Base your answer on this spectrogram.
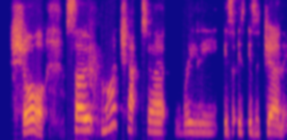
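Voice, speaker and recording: A woman's dark, mellow tone at medium pitch, in a London accent, at a fairly slow pace, with a dry, close sound and no echo. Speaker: book co-author, accountant in diversity work. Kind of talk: interview.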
